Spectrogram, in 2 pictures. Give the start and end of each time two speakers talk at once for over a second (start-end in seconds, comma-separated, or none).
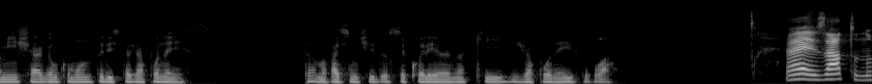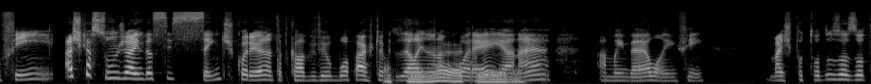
12.5-14.0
